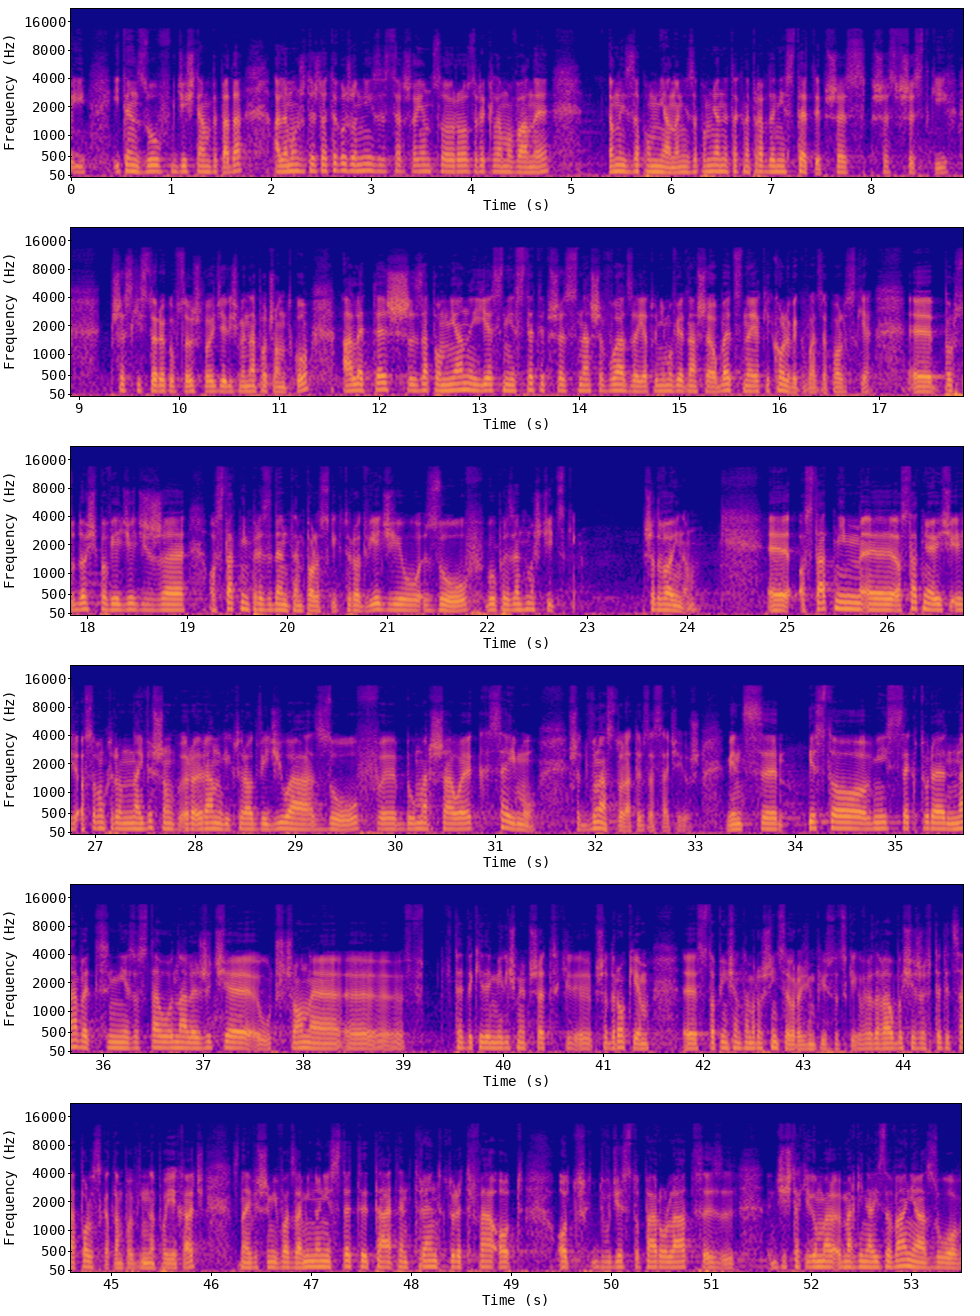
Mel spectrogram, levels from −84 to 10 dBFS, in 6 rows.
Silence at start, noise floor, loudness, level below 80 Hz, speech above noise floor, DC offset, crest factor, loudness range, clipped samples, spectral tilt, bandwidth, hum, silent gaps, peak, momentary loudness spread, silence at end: 0 s; -41 dBFS; -18 LUFS; -38 dBFS; 24 dB; under 0.1%; 14 dB; 3 LU; under 0.1%; -6.5 dB/octave; 13.5 kHz; none; none; -4 dBFS; 10 LU; 0 s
